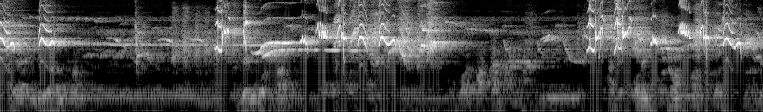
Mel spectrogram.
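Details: Singing contest setting: oriental magpie-robin bursts of sharp, sweet whistles and quick chirps come in two loud spells separated by a quieter patch, with people talking softly in the background.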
